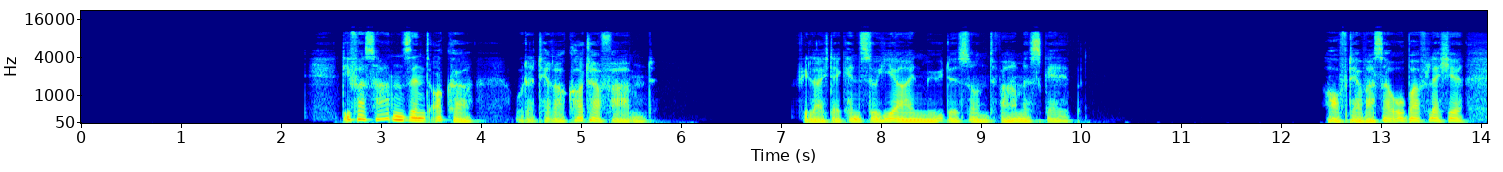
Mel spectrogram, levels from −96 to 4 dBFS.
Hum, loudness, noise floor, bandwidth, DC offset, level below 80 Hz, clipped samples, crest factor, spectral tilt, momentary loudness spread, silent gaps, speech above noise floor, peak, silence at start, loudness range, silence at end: none; -33 LUFS; -73 dBFS; 10.5 kHz; under 0.1%; -42 dBFS; under 0.1%; 20 dB; -5.5 dB/octave; 12 LU; 6.34-7.08 s, 10.57-12.37 s; 41 dB; -16 dBFS; 2.3 s; 6 LU; 0 s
